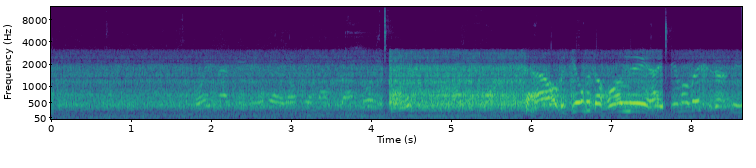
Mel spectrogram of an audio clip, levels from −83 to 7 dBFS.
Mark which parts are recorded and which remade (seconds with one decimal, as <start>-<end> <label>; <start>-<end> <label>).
0.0-2.4 recorded; 2.4-6.7 remade; 6.7-8.6 recorded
